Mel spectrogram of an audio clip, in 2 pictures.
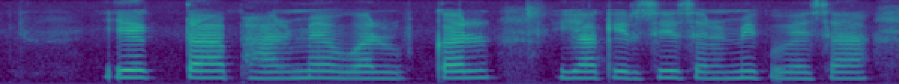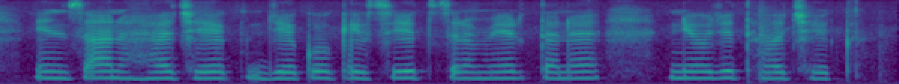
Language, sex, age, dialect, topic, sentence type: Magahi, female, 18-24, Northeastern/Surjapuri, agriculture, statement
